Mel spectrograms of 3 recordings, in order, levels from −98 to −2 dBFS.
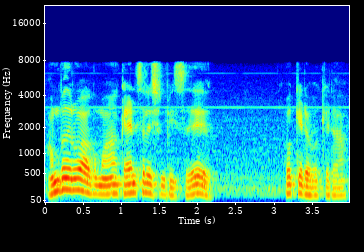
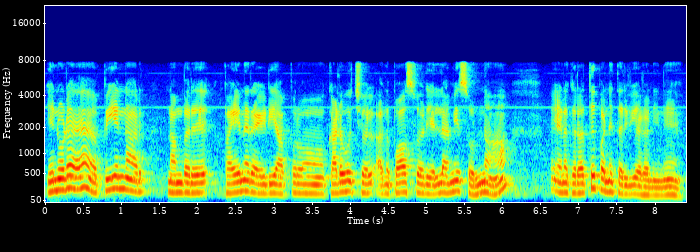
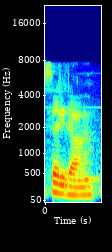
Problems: none marked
